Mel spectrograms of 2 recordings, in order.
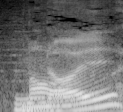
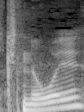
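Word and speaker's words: Knol: Noll. Heißt es Noll. Aber oder ich, Knoll. Ich finde, man sollte das Deutsch aussprechen, wenn man auf Deutsch spricht.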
